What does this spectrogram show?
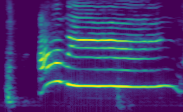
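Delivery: high, loud flattered squeal; excited squeal. Real, not acted. Flattered by a viewer's compliment, squealing high. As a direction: squeal with delight at the praise.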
